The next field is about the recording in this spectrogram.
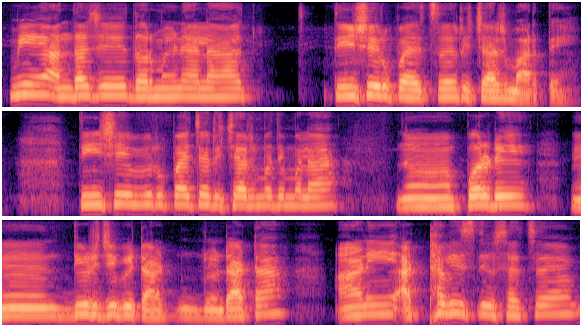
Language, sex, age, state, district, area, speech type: Marathi, female, 45-60, Maharashtra, Nanded, urban, spontaneous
